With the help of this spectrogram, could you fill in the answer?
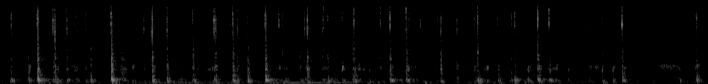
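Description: Long nails and fingertips tap quickly across the black plastic keys of a red laptop keyboard, making about thirty short, dry clicks at an uneven, steady pace. Each tap has a bright, high tick over a soft low thump and stops almost instantly, with no ring between strokes.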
